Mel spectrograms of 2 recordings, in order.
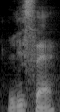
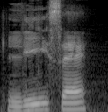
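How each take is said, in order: First: The final vowel is kept short. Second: The final vowel is drawn out long.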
